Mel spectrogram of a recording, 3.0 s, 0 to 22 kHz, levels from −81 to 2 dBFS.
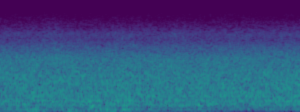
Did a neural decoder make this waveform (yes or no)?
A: no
